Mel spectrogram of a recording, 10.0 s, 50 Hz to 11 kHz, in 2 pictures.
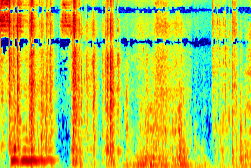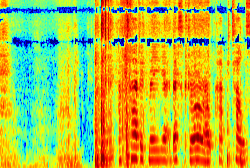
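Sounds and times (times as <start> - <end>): objects clattering in a drawer: 0.0 - 5.0, 6.2 - 7.8.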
